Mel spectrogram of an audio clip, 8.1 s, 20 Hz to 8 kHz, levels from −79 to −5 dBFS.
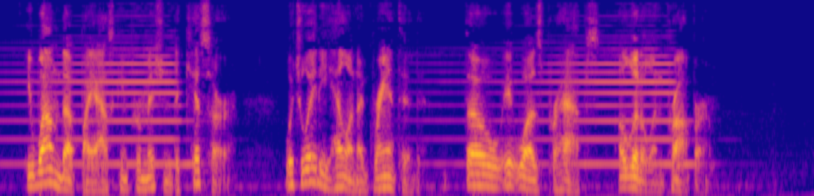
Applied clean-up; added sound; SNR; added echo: none; Bowed string instrument; 11 dB; none.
